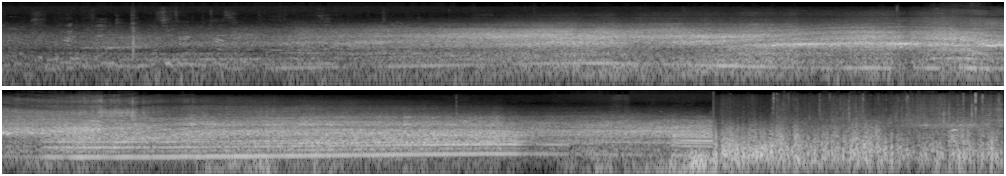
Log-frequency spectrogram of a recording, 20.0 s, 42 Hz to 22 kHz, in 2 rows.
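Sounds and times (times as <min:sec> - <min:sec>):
car engine: 0:00.0 - 0:20.0
tyres hissing on wet road: 0:17.8 - 0:20.0.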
